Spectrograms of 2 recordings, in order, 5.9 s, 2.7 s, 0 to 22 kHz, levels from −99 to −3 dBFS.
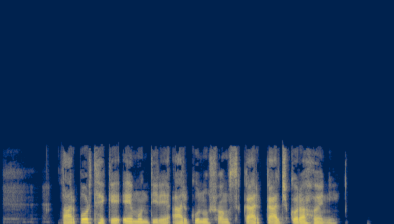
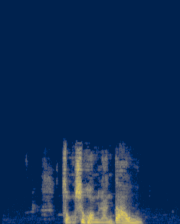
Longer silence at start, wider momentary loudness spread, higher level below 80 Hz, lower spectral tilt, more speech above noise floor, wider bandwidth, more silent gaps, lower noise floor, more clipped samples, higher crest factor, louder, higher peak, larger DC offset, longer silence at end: about the same, 0.95 s vs 0.95 s; second, 7 LU vs 12 LU; first, -58 dBFS vs -64 dBFS; first, -6 dB/octave vs -4 dB/octave; second, 38 dB vs 64 dB; about the same, 8 kHz vs 8.2 kHz; neither; second, -58 dBFS vs -83 dBFS; neither; about the same, 20 dB vs 20 dB; about the same, -21 LUFS vs -20 LUFS; about the same, -2 dBFS vs -4 dBFS; neither; first, 0.9 s vs 0.6 s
